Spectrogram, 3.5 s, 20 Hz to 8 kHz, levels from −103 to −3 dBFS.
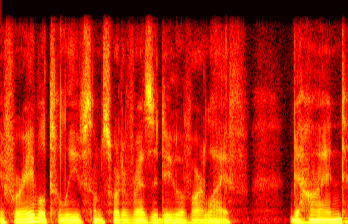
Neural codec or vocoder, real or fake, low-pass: none; real; 7.2 kHz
